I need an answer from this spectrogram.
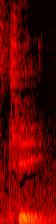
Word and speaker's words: Ki: it is Ki it's key for some reason the name of it so it's pronounced key because they're two yeah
